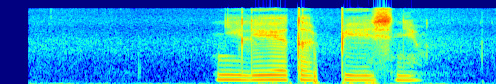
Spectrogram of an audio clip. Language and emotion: Russian, sad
